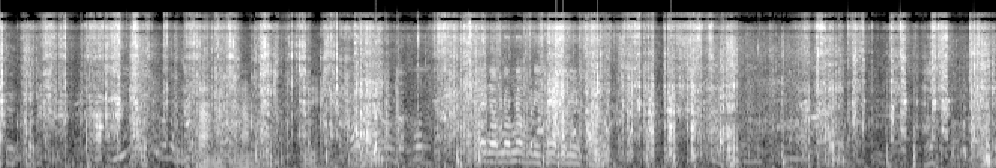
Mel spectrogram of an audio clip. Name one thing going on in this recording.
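Several men talk with one another nearby, outdoors.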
